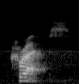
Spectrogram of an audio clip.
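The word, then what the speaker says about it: crêpe: Coe's Crepes. French what? Style pancakes. What's it called? The business was called Coe's Crepes. Crepes. As in, no, see, this is the CREPES. Crepe. It's French.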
